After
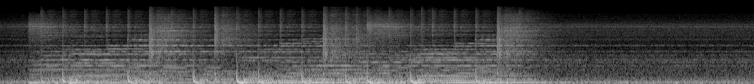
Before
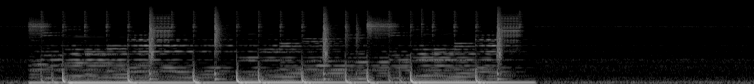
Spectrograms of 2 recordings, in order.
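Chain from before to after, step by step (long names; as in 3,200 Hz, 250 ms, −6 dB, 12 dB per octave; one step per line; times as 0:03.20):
compressor on every frequency bin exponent 0.6
convolution reverb RT60 1.5 s, pre-delay 58 ms, DRR 0 dB
level +6 dB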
